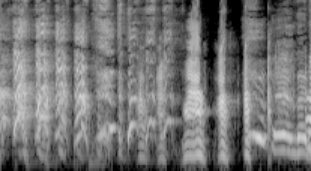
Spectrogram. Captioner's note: laughs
